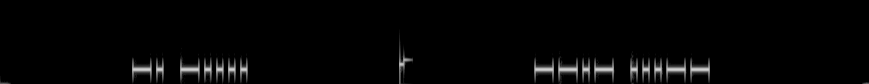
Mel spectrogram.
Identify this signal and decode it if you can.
Morse code, heard as a keyed tone, about 20 wpm, 700 Hz. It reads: N 6 Q 3
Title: Single-Letter Single-Number 20wpm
